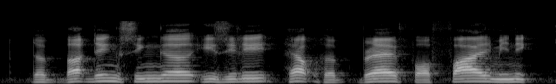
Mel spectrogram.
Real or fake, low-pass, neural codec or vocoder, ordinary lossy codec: real; none; none; none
